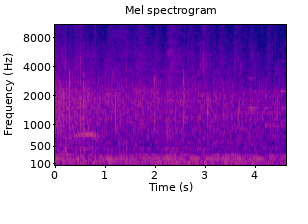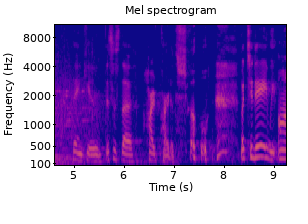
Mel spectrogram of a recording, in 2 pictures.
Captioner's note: applause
